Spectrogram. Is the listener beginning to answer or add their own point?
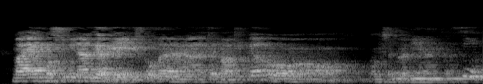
Yes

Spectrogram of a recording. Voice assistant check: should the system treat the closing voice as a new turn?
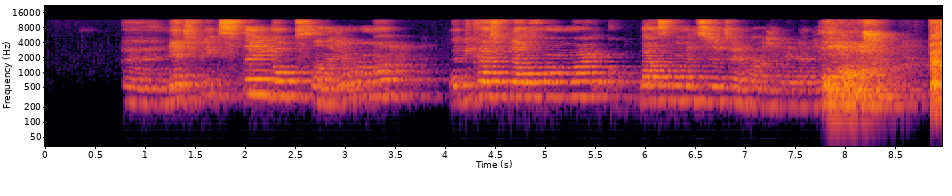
Yes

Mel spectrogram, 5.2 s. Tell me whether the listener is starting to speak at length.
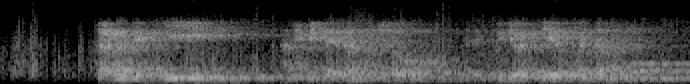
Yes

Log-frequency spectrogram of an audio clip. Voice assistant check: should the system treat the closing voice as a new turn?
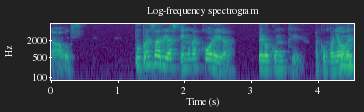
Yes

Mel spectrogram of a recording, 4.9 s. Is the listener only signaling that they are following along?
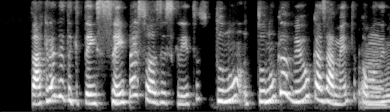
No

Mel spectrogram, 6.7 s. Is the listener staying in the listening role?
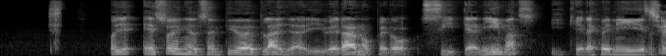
Yes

